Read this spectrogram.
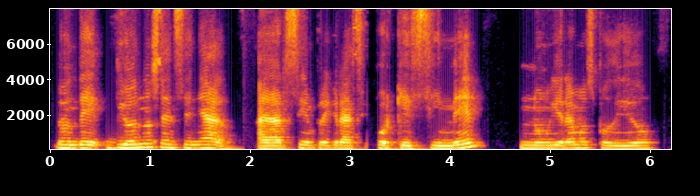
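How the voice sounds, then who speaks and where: A woman's voice: low-pitched, flat delivery, measured pace. A woman leading a Bible study in a conversational way, firing off rhetorical questions and acting out what people say. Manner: strings rhetorical questions and acts out quotes.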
